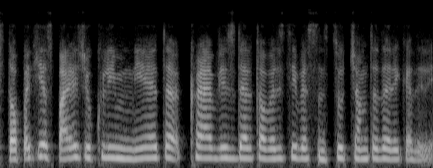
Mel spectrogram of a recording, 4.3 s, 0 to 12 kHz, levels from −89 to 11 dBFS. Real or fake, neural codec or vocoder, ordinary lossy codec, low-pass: fake; codec, 16 kHz, 0.4 kbps, LongCat-Audio-Codec; Opus, 32 kbps; 7.2 kHz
